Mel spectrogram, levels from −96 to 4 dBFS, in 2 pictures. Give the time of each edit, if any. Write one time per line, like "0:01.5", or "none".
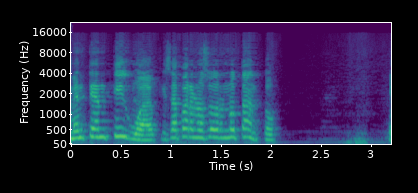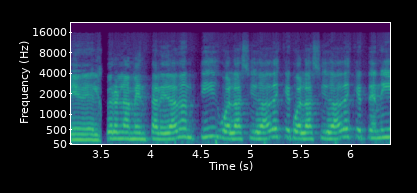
0:03.5
0:05.4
